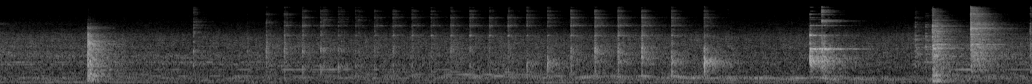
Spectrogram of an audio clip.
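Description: Espresso grinder dosing into a portafilter: a rapid, even clicking of the doser lever, about five clicks a second for some four seconds, over a low motor hum. Sharp metal knocks and clinks of the portafilter about a second in and again near the end.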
